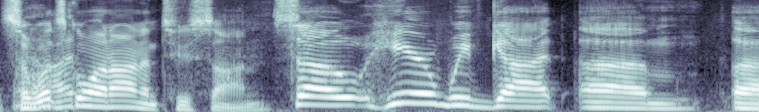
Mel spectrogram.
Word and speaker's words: Tucson: of tux on tuckson how do you say that Texas on Arizona Tucson Arizona how do I say it like you just had a stroke tux in Arizona and out of Tucson here's now yeah you're right is Tucson I don't know what I was thinking well do you would you imagine that Tucson is spelled with the C yeah it is weird it is weird just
